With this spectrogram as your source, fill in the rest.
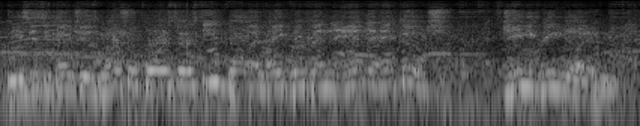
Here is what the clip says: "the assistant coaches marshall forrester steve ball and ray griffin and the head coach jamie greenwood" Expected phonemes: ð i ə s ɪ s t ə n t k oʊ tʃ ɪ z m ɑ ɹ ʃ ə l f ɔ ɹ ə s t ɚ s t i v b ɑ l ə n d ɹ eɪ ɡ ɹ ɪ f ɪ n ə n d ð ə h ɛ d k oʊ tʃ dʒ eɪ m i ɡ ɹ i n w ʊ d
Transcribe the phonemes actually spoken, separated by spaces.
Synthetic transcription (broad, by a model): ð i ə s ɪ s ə k oʊ tʃ ɪ z m ɑ ɹ ʃ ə l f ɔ ɹ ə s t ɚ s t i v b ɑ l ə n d ɹ eɪ ɡ ɹ ɪ f ɪ n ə n ð ə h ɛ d k oʊ tʃ dʒ eɪ m i ɡ ɹ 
